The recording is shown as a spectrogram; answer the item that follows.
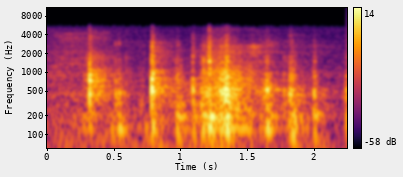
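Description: A series of sharp, irregular clicks and knocks from handling a 1954 Northern Electric 354 rotary wall telephone, most closely bunched in the second half.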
